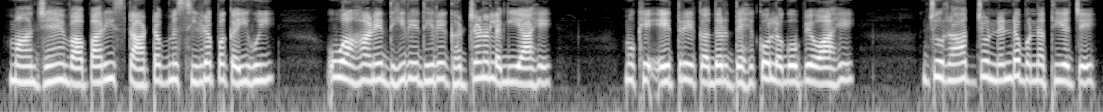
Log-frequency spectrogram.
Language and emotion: Sindhi, fearful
